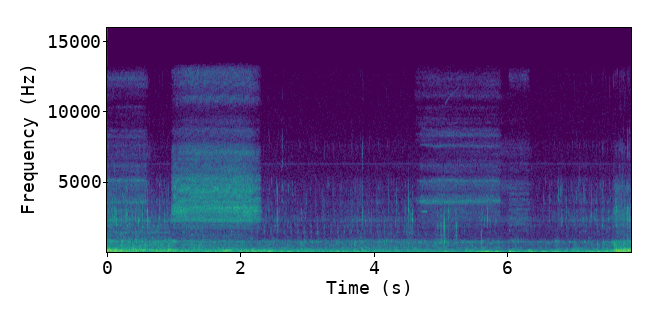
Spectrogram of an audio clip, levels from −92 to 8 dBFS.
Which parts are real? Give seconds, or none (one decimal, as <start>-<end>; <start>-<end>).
0.0-7.9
